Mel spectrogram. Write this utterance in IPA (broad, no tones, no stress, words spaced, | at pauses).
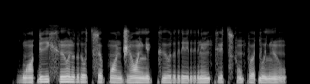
ɡ͡bɔ̃ɗi xʲũrut͡sɵpɔ̃ d͡ʒɔ̃lʲɵ kʲuri rĩkʲɵt͡sʼũpɵ ɗulʲũ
